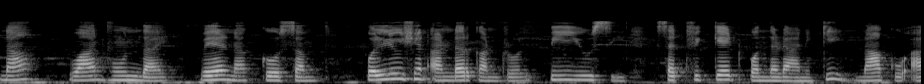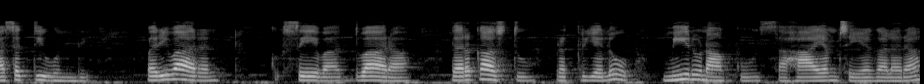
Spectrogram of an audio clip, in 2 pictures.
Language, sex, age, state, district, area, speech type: Telugu, female, 18-30, Andhra Pradesh, N T Rama Rao, urban, read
